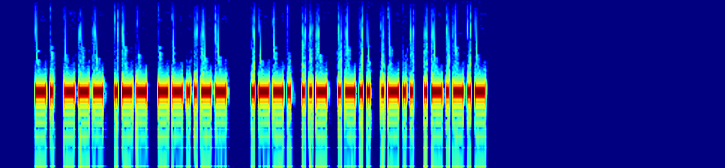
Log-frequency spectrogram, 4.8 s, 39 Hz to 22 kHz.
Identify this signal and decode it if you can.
Morse code, heard as a keyed tone, about 50 wpm, 700 Hz. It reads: NOW, PULL.
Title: Sentences from Top 1000 Words - Review Part 2 - 50wpm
